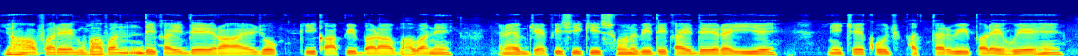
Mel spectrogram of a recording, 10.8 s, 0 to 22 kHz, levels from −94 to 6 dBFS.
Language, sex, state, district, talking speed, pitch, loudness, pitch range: Hindi, male, Chhattisgarh, Bilaspur, 170 wpm, 115 Hz, -15 LUFS, 110-120 Hz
